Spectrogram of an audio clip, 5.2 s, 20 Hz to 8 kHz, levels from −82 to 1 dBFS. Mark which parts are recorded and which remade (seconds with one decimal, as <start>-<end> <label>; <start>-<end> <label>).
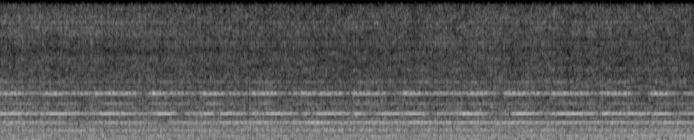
0.0-5.2 remade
